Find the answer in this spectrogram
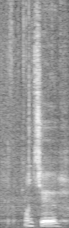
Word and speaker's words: Monsieur: Monsieur. In actual French it's pronounced Monsieur, but I am not entirely sure how Lancome pronounces it.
